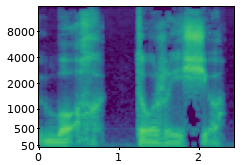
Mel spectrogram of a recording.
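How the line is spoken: Mutter. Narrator (Russian): пробормотал он

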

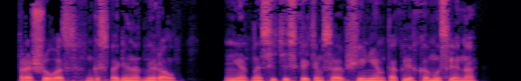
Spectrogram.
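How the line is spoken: Terrified nonstop rapid chatter. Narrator (Russian): безостановочно тараторил перепуганный насмерть Шипотев, склонившись к самому уху диктатора

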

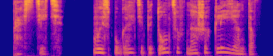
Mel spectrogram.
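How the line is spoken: Woman whispering. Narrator (Russian): прошептала женщина из регистратуры

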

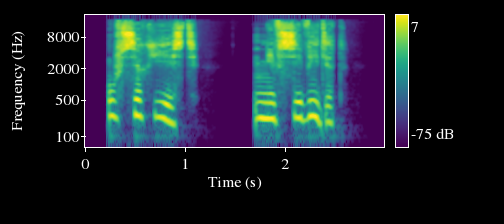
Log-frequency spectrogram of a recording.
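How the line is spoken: Quiet answer. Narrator (Russian): тихо ответила я

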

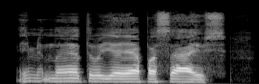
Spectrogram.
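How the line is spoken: Sighing. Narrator (Russian): вздохнул он

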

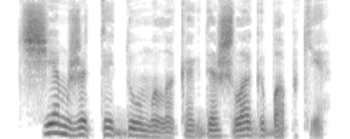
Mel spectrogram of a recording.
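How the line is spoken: Quiet, suppressed fury. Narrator (Russian): спросил Егор тихо, хотя было понятно, какой силой ярость кипит у него внутри

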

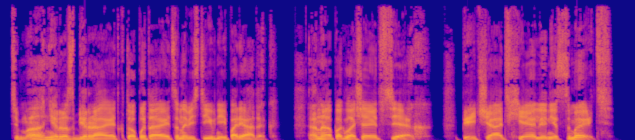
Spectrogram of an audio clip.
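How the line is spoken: Low booming drone. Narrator (Russian): прогудел набожный Ленард

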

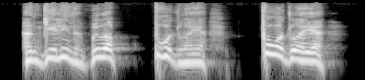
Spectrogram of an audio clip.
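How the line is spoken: Repeating through tears. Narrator (Russian): твердила она сквозь слезы

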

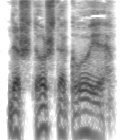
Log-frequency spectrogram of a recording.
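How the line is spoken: Weary or theatrical sigh. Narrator (Russian): устала или театрально вздохнул

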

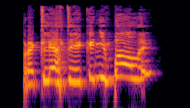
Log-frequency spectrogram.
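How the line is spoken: Hysterical sobbing scream. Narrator (Russian): кричала какая-то женщина в переполненном кинотеатре, внезапно разразившаяся истерическими рыданиями

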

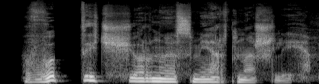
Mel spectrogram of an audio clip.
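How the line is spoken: Breathed out. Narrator (Russian): выдохнул я

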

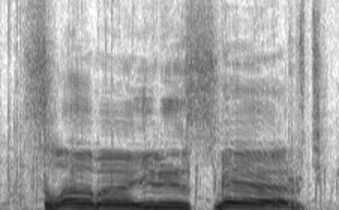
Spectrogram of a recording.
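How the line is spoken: Roaring. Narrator (Russian): взревел стоик обширный

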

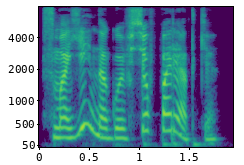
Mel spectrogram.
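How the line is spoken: Angry snap. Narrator (Russian): Огрызнулась Брайс, сердито посмотрев на Ханта

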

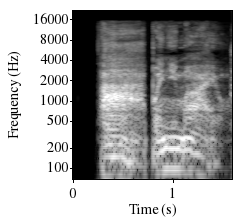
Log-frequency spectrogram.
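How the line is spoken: Whispered. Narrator (Russian): шепотом добавил Пету

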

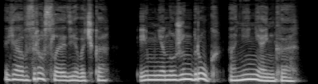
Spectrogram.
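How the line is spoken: Furious growl. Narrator (Russian): Она зарычала, не в силах побороть приступ ярости

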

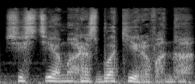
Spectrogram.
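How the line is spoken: Relieved exhale, young woman. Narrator (Russian): выдохнула облегченно девушка

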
